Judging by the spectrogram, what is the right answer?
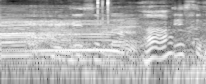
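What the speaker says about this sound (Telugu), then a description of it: "ఇక్కడ ఒకటి హెచ్ఎఫ్ దూడ అయితే ఉంది" A young Holstein Friesian calf at a cattle market moos loudly and close by, a drawn-out bleating call that wavers and dips toward the end.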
